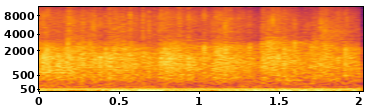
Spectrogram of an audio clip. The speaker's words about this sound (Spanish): Y yo le doy un aplauso a los que están hoy aquí.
